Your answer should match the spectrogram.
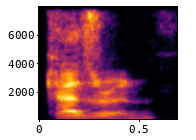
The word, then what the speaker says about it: Kazaran: Um, so it was a so it used to be um pronounced as um Kazarin, which used to be my uh professional wrestling name uh back in like 2018 or so.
